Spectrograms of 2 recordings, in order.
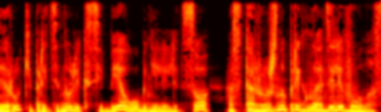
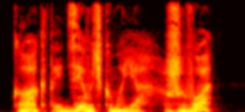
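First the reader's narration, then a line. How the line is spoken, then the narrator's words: Hoarse, sweet, tender. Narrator (Russian): Голос хриплый, сладостный, полный сокровенной нежности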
